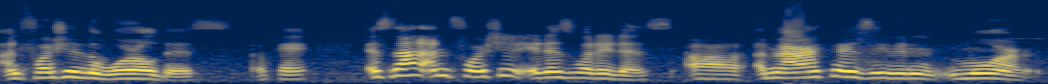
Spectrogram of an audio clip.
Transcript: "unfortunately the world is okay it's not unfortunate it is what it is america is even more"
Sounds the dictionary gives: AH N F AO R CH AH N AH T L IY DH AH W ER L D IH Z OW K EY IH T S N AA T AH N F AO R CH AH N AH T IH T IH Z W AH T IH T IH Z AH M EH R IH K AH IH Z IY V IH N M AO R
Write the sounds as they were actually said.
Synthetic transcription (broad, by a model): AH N F AO R CH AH N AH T DH AH W ER L D IH Z OW K EY IH T S N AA T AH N F AO R CH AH N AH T IH T IH Z W AH T IH T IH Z AH M EH R IH K AH IH Z IY V IH N M AO R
